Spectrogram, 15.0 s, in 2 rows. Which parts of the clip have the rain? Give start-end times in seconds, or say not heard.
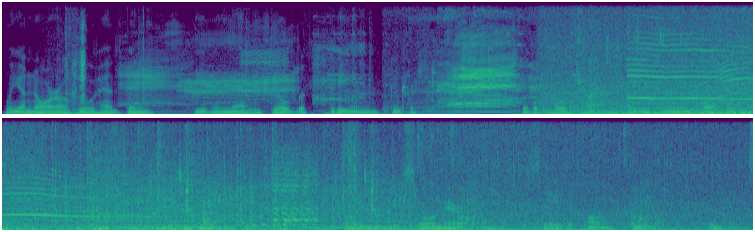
5.3-14.9.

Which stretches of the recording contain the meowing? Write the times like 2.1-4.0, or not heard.
not heard.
